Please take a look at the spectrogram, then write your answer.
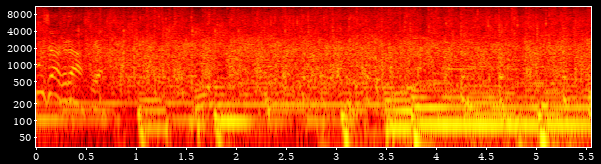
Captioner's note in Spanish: Aplausos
